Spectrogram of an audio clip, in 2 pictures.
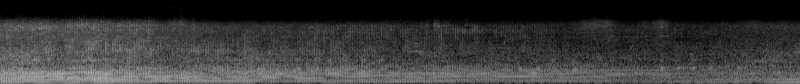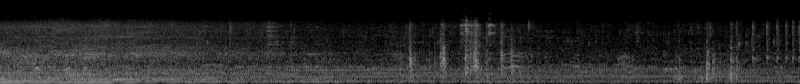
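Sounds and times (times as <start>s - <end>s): motor engine humming: 0.0s - 12.4s.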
